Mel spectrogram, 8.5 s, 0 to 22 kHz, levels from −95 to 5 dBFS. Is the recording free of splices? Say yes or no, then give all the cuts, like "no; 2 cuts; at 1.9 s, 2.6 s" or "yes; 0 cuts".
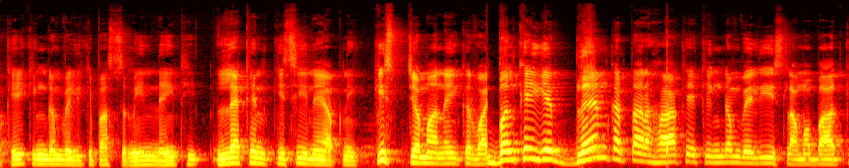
no; 2 cuts; at 2.1 s, 4.9 s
